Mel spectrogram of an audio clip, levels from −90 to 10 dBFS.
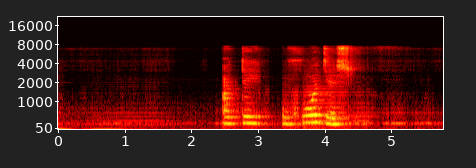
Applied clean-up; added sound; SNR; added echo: neural separator model SepFormer DNS4.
